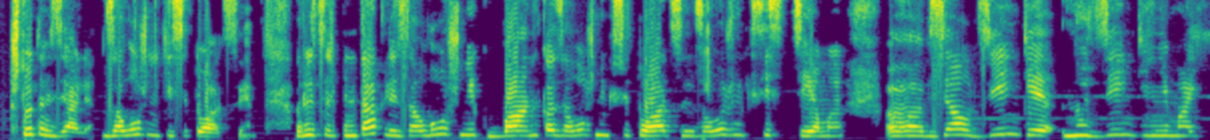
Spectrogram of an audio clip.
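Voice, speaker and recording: A woman with a high, tiring voice reads tarot cards aloud, slowly repeating each question and musing over what she draws. The sound is close and dry, with faint music underneath. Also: fairly even intonation, darkish tone, dry recording. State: voice tiring, going hoarse. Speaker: tarot reader. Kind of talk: tarot reading to camera, thinking aloud.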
